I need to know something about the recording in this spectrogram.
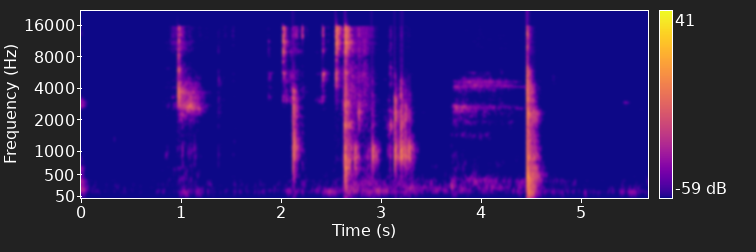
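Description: Small objects click and knock nearby.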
